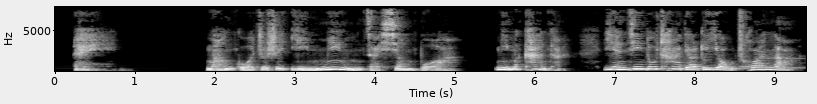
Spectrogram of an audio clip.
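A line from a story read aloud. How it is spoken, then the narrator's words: Grandfather, heavy sigh. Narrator (Chinese): 外公狠狠的叹了一口气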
